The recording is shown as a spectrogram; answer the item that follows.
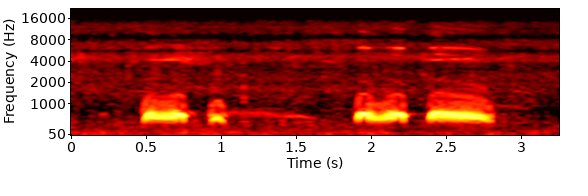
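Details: Spotted dove kept as a branch decoy for luring wild doves, cooing two low phrases: each a short wavering note, then a drawn-out steady coo, with one brief extra note between them.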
